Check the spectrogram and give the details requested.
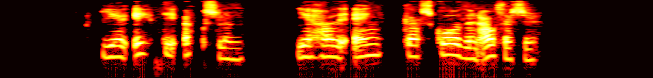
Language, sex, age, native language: Icelandic, female, 30-39, English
